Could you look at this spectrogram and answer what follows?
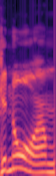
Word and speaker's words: Gnorm: from the underworld and apparently they pronounce the G's in the Underworld cuz it's pronounced gnome and gorm respectively I'm pretty sure they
